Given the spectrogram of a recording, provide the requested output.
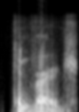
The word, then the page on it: converge: American English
